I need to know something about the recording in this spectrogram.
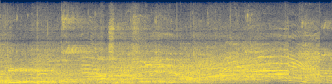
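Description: Basketball being dribbled on a hardwood gym floor, with sneakers squeaking and players' and spectators' voices in the hall.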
